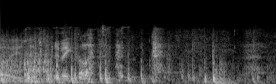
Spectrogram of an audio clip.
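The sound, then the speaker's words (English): Hoofbeats of a horse as its rider arrives, a quick, uneven clip-clop of many hoof strikes under people talking. “Tonto was watching from a hill when the Lone Ranger rode up to join him.”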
